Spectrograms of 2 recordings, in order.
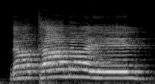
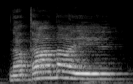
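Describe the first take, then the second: First: The name is called out even louder. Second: The name is called out loudly. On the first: "Nochmal lauter" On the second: "den Namen ganz laut zu rufen"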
